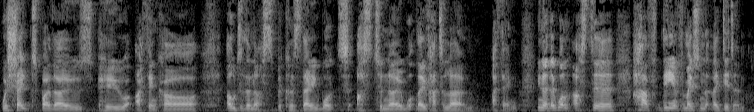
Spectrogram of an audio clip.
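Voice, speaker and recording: A man's voice: mid-range voice, measured pace. A man with a British accent hosting a podcast, talking casually and reflectively as he answers listeners. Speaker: podcast host. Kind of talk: casual chatty monologue answering listener messages.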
